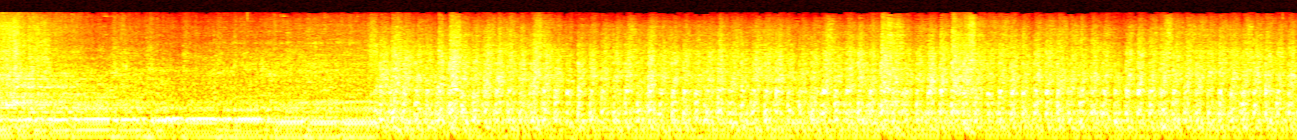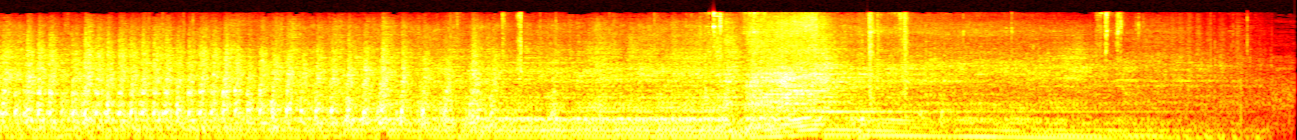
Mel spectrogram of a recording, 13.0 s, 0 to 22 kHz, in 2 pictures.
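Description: A Mazda RX-7 drift car drives hard as its transmission breaks, a loud continuous engine drone with rising revs, then an abrupt drop and sliding pitch toward the end as the drivetrain gives out.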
